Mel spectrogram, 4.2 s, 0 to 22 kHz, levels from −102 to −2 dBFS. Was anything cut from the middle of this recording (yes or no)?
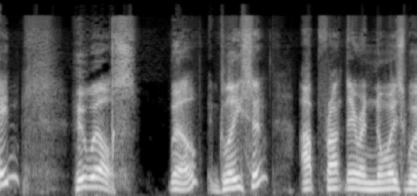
yes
